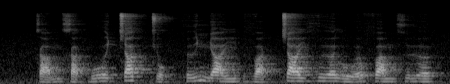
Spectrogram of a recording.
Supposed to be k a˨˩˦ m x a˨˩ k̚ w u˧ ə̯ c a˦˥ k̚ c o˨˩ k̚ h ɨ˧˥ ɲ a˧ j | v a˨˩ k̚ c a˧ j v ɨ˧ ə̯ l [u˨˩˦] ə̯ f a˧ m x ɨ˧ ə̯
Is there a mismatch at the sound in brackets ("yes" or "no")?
no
